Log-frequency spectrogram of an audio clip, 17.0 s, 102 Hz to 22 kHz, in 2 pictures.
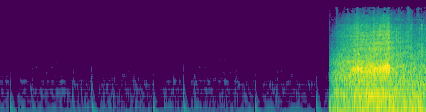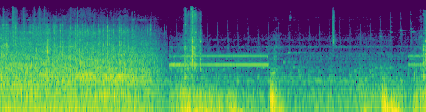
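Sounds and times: car tyre and wind noise: 6.6 - 12.0.

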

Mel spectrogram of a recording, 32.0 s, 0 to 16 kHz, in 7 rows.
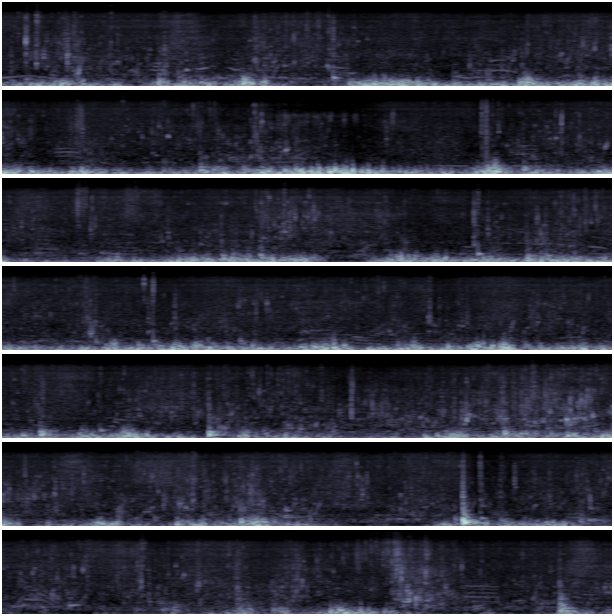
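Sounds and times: wind rumble on microphone: 0.0 - 25.4, 26.0 - 27.5, 28.6 - 32.0
water lapping against canoe: 0.0 - 32.0.

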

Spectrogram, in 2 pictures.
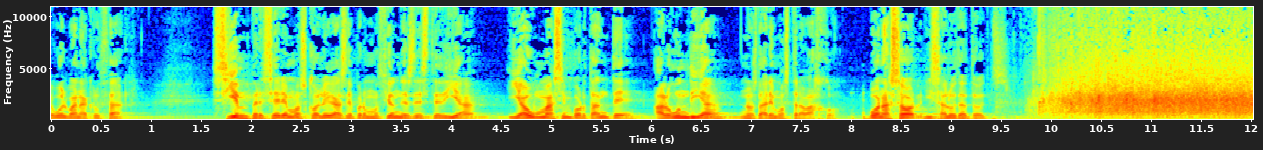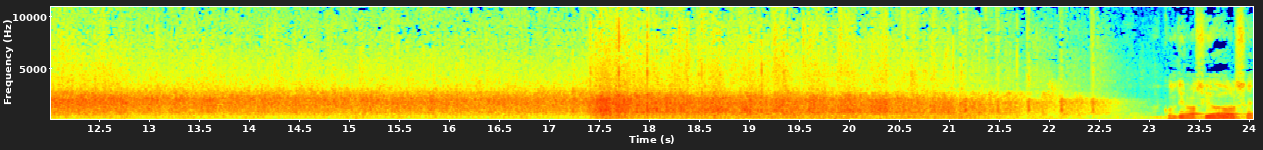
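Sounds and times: crowd applauding: 9.8 - 23.0.

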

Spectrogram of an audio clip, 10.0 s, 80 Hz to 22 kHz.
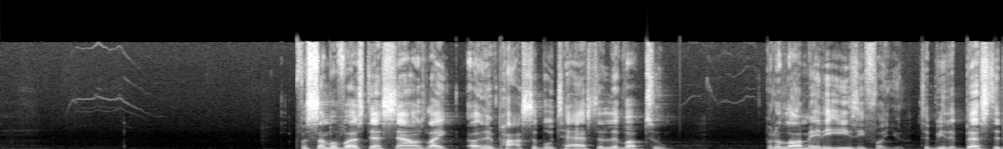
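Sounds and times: faint high squeak: 0.0 - 1.8.

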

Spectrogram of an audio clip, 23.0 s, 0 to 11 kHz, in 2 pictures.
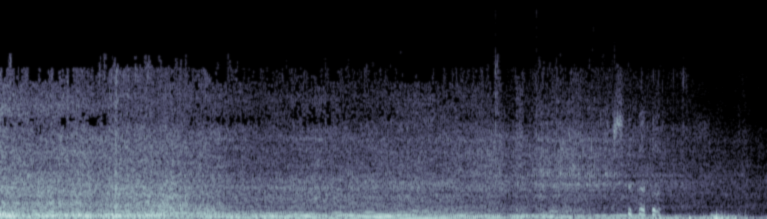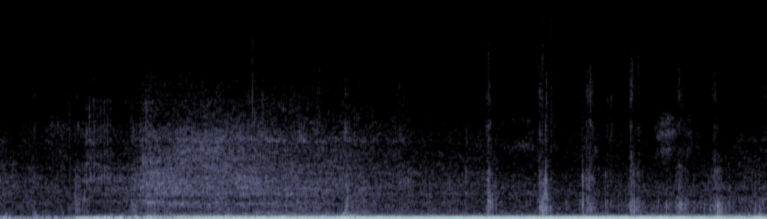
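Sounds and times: sled engine running: 0.0 - 23.0.

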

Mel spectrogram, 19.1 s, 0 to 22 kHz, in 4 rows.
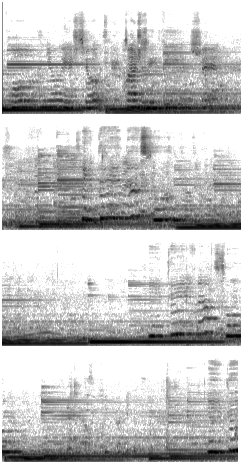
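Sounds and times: woman singing into microphone: 0.0 - 4.9, 6.0 - 9.0, 12.4 - 15.0, 18.3 - 19.0
electric guitar: 0.0 - 19.0.

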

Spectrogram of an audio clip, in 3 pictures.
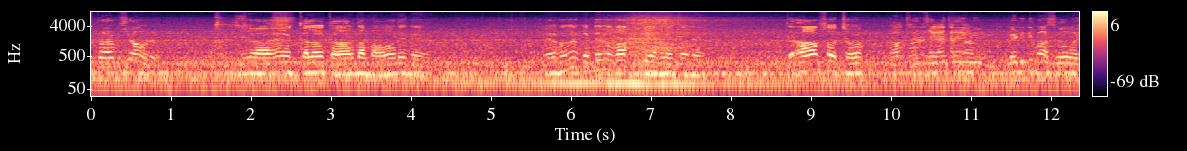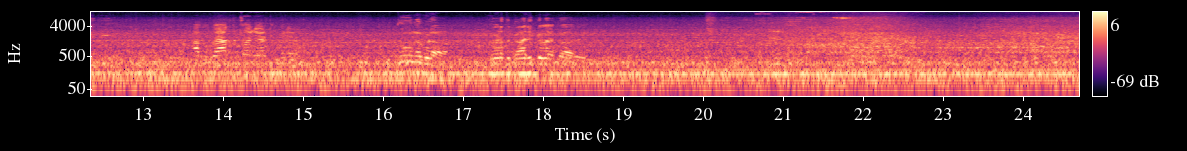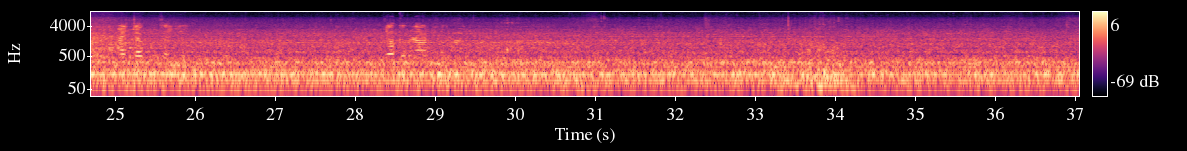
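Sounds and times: car engine and drivetrain hum: 0.0 - 37.0
tyre noise on road: 29.0 - 37.0.

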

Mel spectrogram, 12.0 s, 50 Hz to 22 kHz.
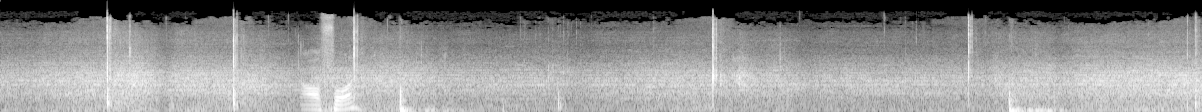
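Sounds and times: baseball smacking into mitt: 1.0 - 1.4, 2.3 - 2.6, 7.1 - 7.9, 9.6 - 10.6, 11.8 - 12.0.

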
